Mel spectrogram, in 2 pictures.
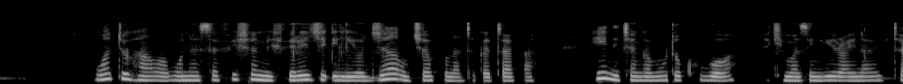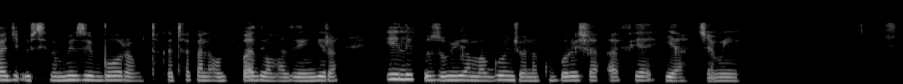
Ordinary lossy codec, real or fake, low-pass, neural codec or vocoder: MP3, 48 kbps; real; 7.2 kHz; none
